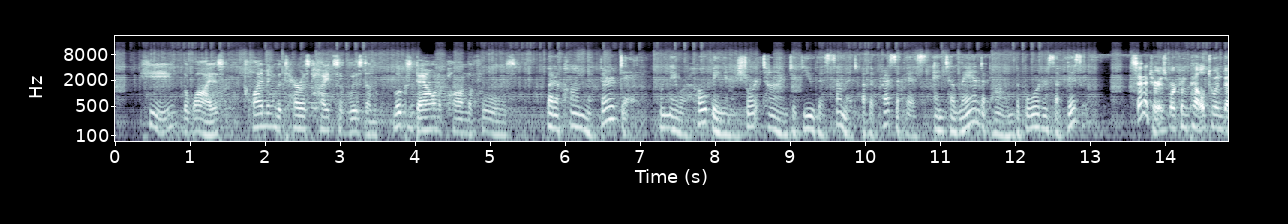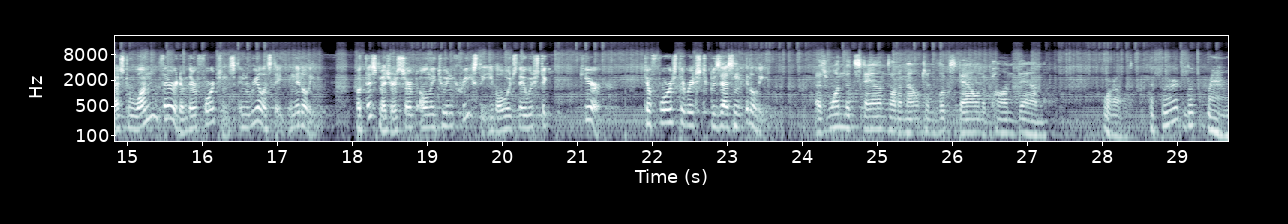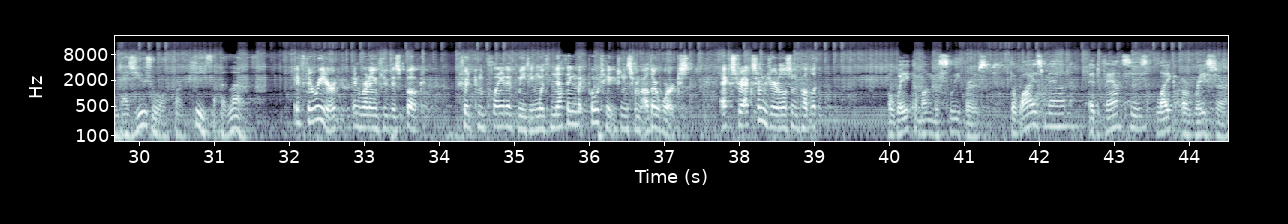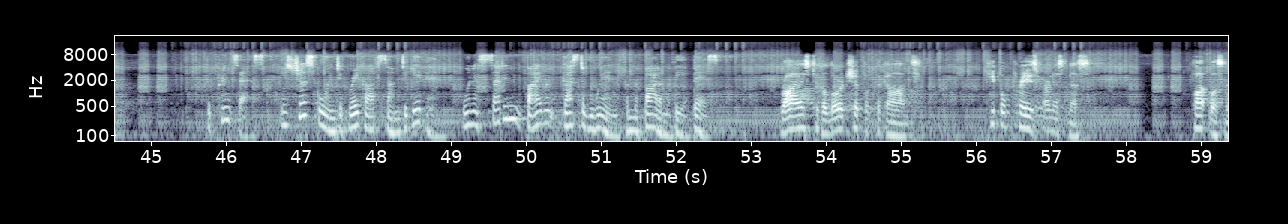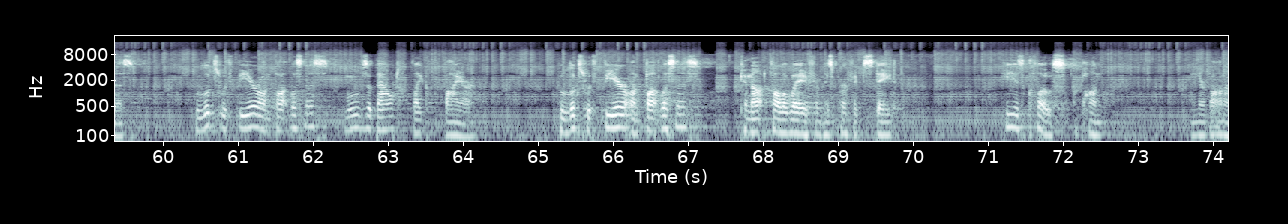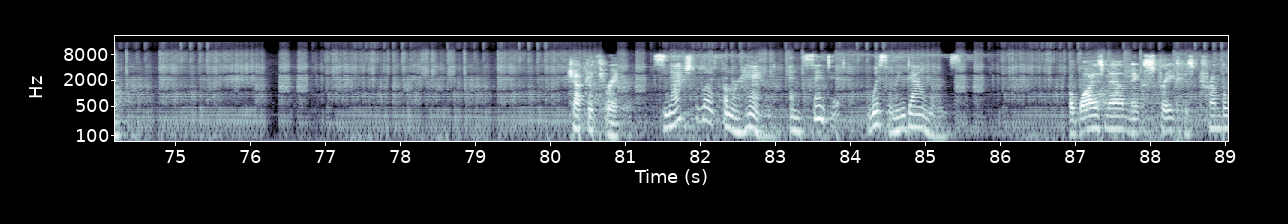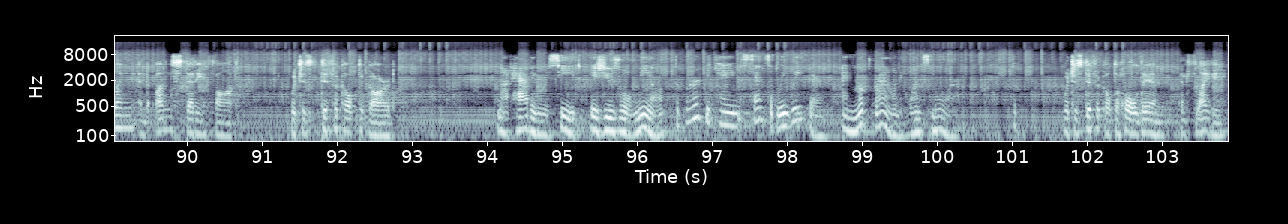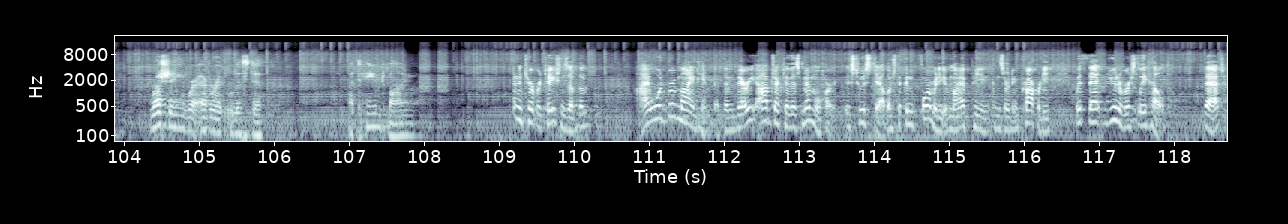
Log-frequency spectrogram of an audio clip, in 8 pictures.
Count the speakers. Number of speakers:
3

